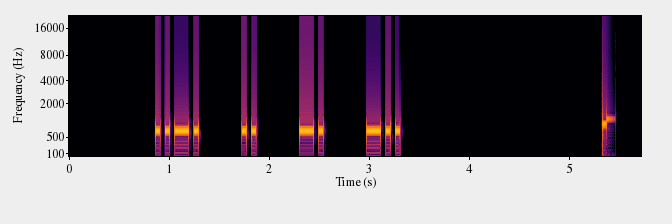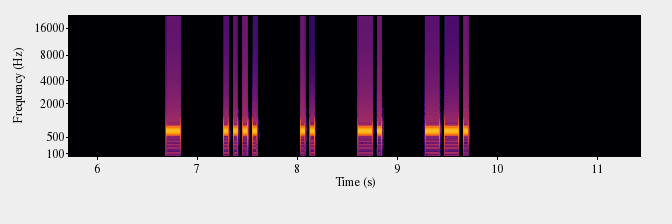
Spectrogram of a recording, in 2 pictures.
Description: Morse code, heard as a keyed tone, about 25 wpm, spaced as for 14 wpm, 700 Hz. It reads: FIND THING
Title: 3x Character Spacing - Top 100 Words - 25wpm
